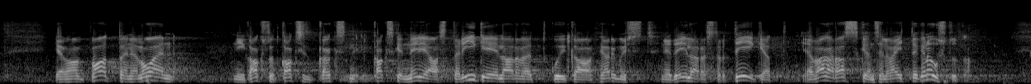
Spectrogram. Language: Estonian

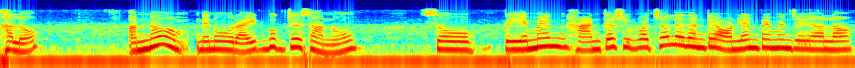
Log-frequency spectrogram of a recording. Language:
Telugu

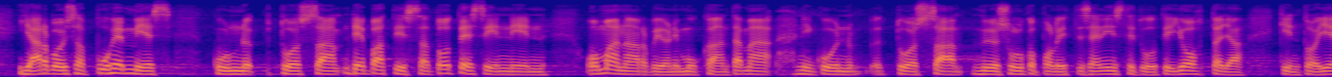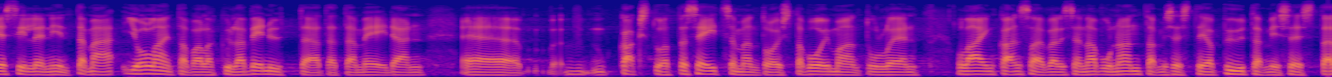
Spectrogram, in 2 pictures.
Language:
Finnish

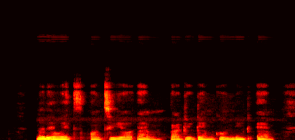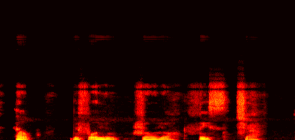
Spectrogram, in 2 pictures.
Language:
Nigerian Pidgin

